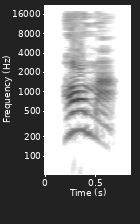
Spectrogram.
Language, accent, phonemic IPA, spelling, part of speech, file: Swahili, Kenya, /ˈhɔ.mɑ/, homa, noun, Sw-ke-homa.flac
- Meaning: 1. fever 2. any illness or infection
